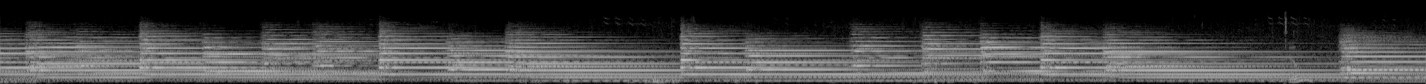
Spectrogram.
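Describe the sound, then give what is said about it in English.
Bells of a Gothic minster church chime the hour loudly in a steady sequence of strikes, each ringing tone overlapping the next with a long shimmering decay, with one bell missing from the sequence. No voices are heard. “There's one bell missing on that one.”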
